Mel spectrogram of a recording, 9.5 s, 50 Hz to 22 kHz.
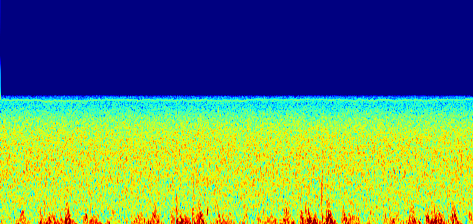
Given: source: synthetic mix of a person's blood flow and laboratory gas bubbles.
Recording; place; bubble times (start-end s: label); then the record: Doppler ultrasound of blood flow; precordium
4.10-4.20 s: bubbles
4.33-4.38 s: bubbles
5.75-5.81 s: bubbles
From the record:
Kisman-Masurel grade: 122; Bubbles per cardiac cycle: 1 to 2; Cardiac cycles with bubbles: 10 to 50%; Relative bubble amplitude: moderate (0.250 to 0.450); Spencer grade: 2 (many but less than half of the cardiac periods contain bubble signals, singularly or in groups); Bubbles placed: anywhere in the cardiac cycle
